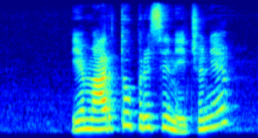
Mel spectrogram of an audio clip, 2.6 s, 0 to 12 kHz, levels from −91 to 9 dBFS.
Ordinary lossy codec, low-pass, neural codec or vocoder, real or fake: none; 10.8 kHz; none; real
